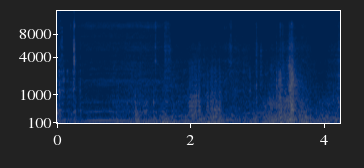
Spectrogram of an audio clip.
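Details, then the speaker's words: 1979 Porsche 924 with a replacement Bosch fuel pump and new lines, gas in the tank: key on, engine off, a quiet steady electric whirr as the fuel pump primes; pump working normally. "Sounds like the pump's working."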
